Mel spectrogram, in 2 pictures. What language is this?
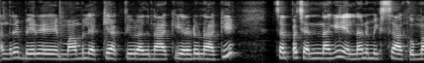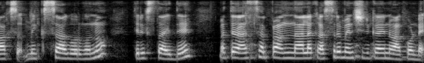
Kannada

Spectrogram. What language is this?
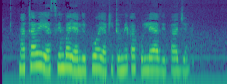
Swahili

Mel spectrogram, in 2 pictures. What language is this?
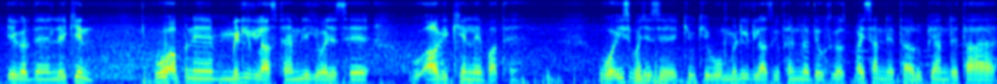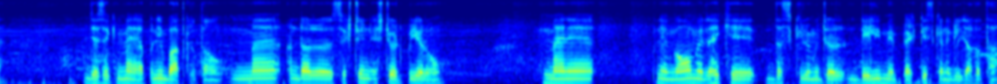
Urdu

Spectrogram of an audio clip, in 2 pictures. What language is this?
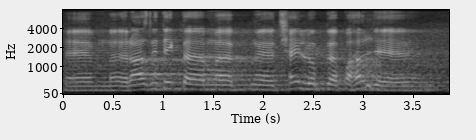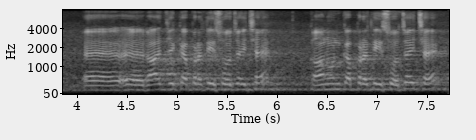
Maithili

